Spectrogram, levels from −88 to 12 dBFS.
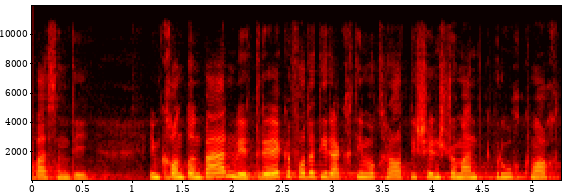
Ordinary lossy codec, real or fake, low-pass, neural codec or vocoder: none; real; 10.8 kHz; none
